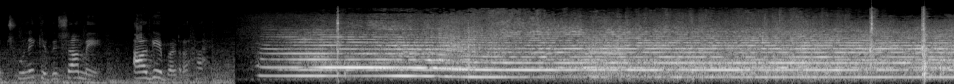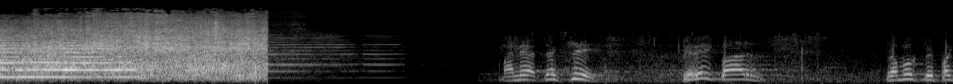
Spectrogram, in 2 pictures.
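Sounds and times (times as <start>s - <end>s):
train horn long blast: 2.5s - 14.2s
train rumble and clatter on rails: 10.3s - 12.3s.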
